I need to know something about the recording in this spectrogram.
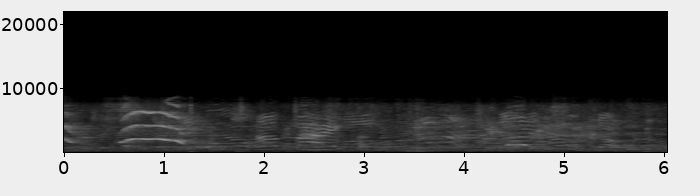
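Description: Small children playing and calling out, with a high child's squeal that rises and falls about half a second in, over a steady background of chatter from children and adults.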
